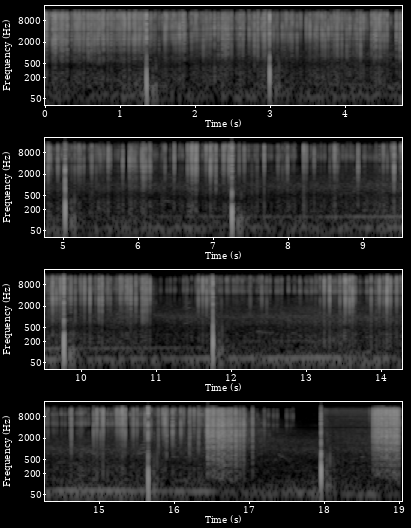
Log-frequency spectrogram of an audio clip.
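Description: Fountain fireworks hiss and crackle steadily.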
